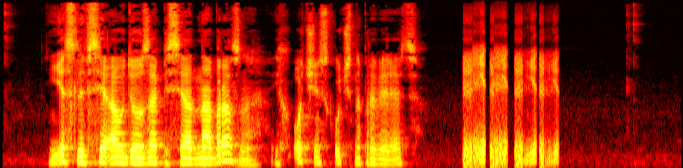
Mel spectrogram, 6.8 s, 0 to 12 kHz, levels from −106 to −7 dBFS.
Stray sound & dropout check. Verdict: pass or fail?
fail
